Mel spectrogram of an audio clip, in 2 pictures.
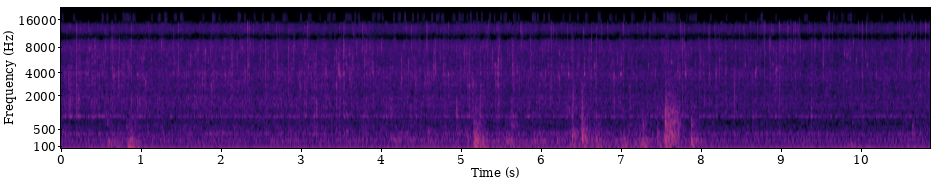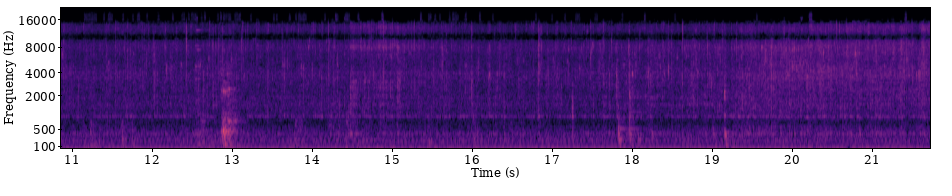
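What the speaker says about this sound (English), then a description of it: "I'm going to let that saute." Steak bites saute in an Instant Pot, giving a steady, soft sizzle and frying hiss throughout with a few faint clicks of utensils, no talking.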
